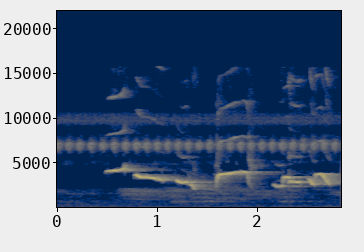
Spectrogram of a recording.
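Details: Early-morning song of an Oriental magpie-robin recorded at 4 am in Sri Lanka. Sweet whistled notes hold briefly, drop in pitch, then jump back up, with a constant pulsing insect chorus behind.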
